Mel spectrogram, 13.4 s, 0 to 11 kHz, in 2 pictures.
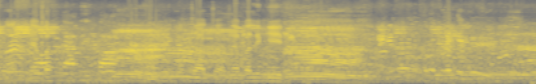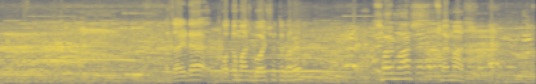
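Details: Sahiwal bull calves at Ambari cattle market in Sylhet, Bangladesh, on 2 October: several animals low in overlapping, wavering moos throughout, some rising then falling, over steady crowd chatter and brief sharp knocks.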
